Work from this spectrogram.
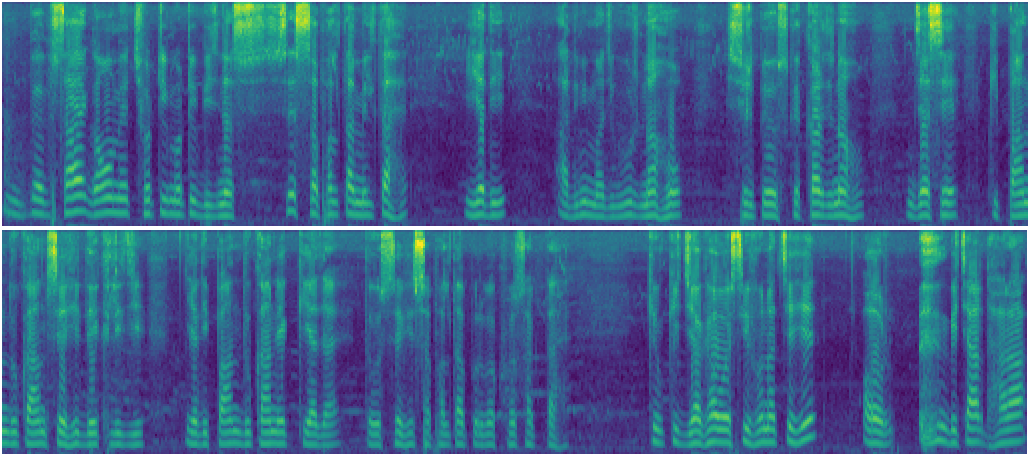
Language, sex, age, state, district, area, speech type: Hindi, male, 30-45, Bihar, Muzaffarpur, rural, spontaneous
